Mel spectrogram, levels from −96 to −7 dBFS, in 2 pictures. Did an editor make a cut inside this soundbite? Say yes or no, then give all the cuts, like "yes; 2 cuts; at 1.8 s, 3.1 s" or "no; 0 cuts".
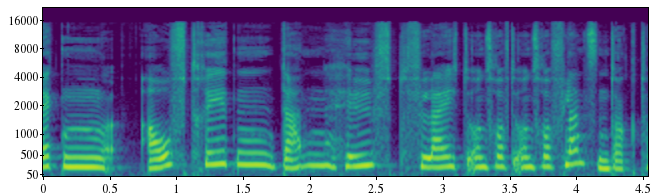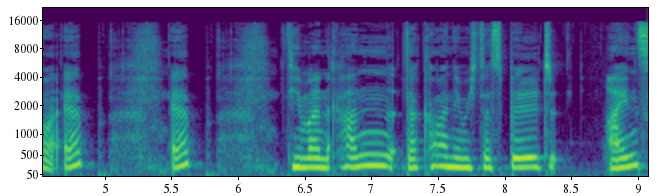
yes; 4 cuts; at 2.7 s, 3.5 s, 5.5 s, 6.7 s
